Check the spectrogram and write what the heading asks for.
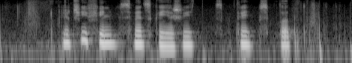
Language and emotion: Russian, sad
